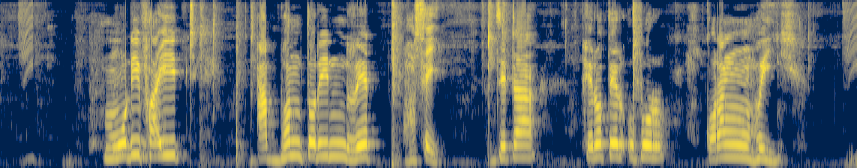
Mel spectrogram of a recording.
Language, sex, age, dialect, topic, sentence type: Bengali, male, 25-30, Rajbangshi, banking, statement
